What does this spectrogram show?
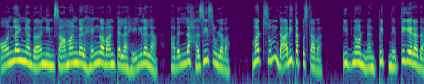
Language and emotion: Kannada, angry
